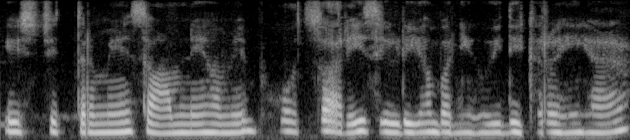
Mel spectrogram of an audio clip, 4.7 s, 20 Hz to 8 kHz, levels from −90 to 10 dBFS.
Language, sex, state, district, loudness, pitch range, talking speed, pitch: Hindi, female, Haryana, Rohtak, -17 LUFS, 190-205 Hz, 165 wpm, 195 Hz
